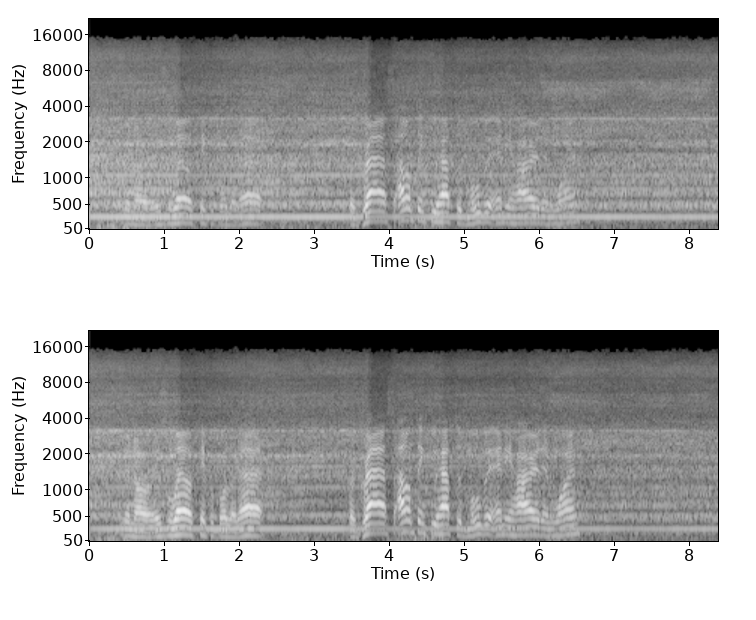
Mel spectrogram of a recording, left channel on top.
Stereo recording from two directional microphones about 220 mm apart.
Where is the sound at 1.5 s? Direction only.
15° left (ahead or behind).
